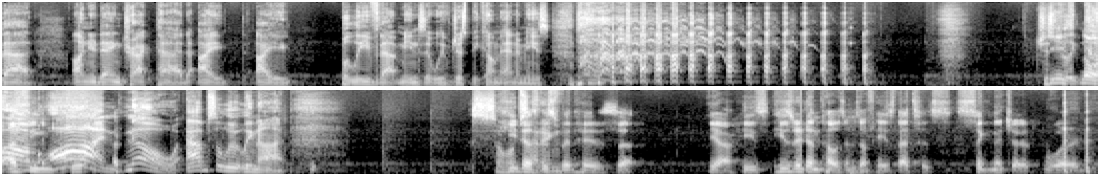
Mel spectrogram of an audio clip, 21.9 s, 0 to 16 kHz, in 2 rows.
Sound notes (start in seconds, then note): 5.7 laughter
